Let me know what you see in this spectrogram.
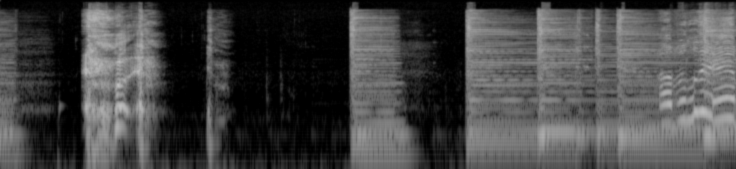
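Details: A cluster of two or three sharp, harsh adult coughs interrupting singing of "I believe" during a live stream, then a brief pause before guitar and sung notes resume.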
